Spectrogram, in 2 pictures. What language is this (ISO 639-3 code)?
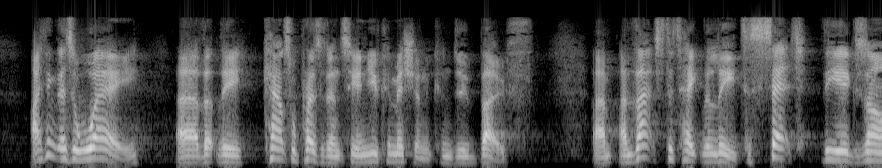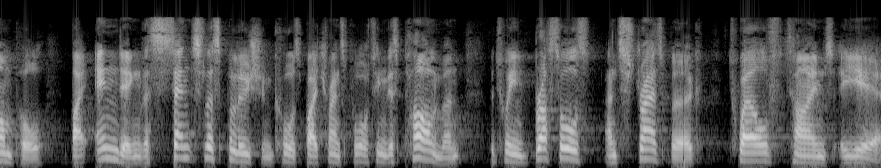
eng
